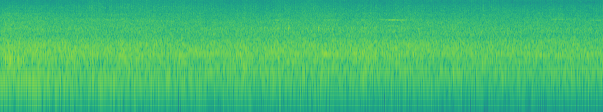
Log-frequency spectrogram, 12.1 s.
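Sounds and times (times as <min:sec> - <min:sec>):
train wheels rumbling on rail: 0:00.0 - 0:12.0
high wheel squeal: 0:07.5 - 0:08.4, 0:10.9 - 0:12.0.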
